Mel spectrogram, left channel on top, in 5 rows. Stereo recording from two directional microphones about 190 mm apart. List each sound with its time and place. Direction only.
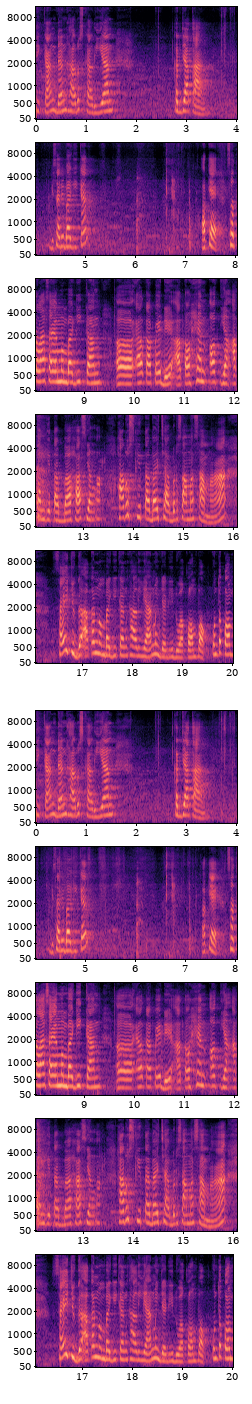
0.0 s a woman's voice: 15° right (ahead or behind)
2.7 s a woman's voice: 20° right (ahead or behind)
4.3 s a woman's voice: 5° right (ahead or behind)
7.3 s a woman's voice: 40° left (ahead or behind)
8.0 s a woman's voice: 45° right (ahead or behind)
9.1 s a woman's voice: 5° left (ahead or behind); by 13.0 s 20° left (ahead or behind)
13.1 s a woman's voice: 5° left (ahead or behind)
15.2 s a woman's voice: 25° right (ahead or behind); by 20.0 s 5° right (ahead or behind)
